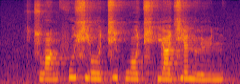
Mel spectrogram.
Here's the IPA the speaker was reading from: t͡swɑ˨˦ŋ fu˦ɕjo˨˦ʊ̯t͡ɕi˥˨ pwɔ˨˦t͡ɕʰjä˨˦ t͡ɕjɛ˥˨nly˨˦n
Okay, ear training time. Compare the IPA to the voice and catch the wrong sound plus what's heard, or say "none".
none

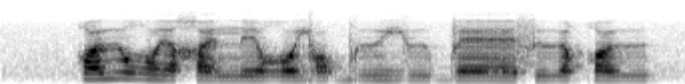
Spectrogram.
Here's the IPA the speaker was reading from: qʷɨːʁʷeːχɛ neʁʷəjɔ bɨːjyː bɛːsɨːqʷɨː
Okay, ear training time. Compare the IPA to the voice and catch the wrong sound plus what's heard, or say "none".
yː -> ɨː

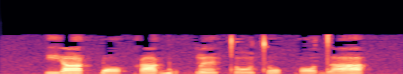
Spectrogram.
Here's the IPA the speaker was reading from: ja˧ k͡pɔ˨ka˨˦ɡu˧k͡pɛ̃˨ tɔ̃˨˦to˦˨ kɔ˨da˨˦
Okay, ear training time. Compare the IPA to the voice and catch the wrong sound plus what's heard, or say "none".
none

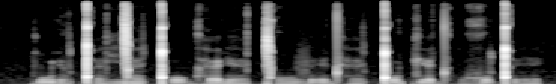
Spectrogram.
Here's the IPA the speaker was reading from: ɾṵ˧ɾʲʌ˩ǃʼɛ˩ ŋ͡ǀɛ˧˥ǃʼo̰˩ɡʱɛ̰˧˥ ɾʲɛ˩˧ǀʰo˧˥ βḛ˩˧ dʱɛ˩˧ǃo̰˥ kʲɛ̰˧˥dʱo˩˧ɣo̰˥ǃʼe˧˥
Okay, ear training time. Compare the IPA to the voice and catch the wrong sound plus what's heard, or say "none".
none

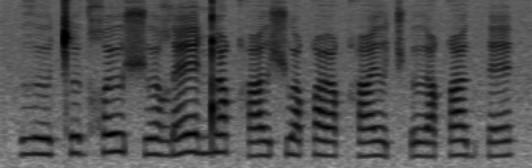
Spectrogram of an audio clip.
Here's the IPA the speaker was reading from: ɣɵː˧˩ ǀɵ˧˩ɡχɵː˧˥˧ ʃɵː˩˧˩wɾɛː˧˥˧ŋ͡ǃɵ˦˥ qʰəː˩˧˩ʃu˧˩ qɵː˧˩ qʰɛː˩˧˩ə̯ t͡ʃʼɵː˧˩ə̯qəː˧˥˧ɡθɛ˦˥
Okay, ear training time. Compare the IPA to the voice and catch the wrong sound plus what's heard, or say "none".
w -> ʁ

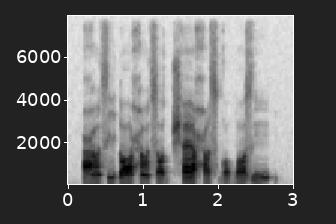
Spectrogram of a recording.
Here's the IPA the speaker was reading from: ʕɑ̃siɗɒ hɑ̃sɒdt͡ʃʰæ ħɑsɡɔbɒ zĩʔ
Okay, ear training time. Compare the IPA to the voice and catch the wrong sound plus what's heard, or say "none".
h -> ħ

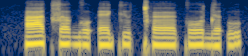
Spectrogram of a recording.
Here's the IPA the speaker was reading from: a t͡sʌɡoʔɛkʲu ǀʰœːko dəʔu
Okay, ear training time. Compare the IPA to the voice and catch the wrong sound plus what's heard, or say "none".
none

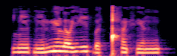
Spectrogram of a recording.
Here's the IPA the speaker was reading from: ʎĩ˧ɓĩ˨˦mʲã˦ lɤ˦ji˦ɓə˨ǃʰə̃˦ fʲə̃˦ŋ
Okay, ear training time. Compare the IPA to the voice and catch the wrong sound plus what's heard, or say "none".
ã˦ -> ə̃˦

